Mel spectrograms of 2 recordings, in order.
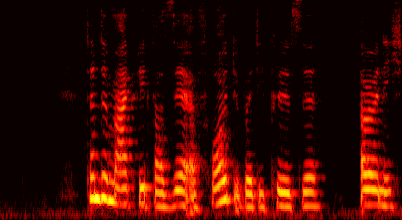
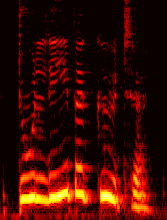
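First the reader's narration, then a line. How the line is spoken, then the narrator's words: Exclamation. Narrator (German): rief aus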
